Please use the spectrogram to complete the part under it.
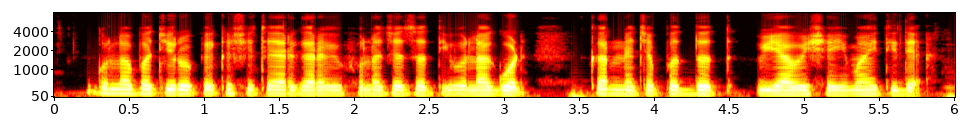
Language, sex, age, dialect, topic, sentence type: Marathi, male, 25-30, Northern Konkan, agriculture, question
